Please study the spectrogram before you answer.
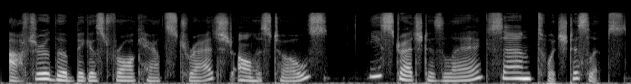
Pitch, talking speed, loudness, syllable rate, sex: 210 Hz, 160 wpm, -19 LUFS, 3.8 syllables/s, female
